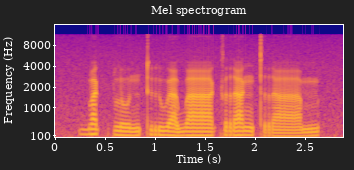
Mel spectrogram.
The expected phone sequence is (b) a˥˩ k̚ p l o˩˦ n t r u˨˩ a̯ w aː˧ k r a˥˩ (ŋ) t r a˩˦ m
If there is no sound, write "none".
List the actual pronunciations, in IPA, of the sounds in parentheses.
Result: b, ŋ

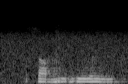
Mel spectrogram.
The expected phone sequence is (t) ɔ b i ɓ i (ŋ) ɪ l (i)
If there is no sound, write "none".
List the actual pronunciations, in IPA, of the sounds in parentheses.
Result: θ, ŋ, i

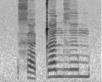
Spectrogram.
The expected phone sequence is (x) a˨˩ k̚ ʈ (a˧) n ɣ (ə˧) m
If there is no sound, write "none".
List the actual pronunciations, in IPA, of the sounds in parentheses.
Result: x, a˧, ə˧

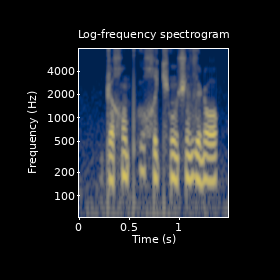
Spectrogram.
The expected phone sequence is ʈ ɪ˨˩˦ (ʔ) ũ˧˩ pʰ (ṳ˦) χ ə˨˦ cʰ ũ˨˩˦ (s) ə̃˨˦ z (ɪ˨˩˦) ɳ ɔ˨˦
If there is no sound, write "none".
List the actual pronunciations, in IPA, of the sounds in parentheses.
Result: χ, ṳ˦, ʃ, ɪ˨˩˦

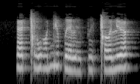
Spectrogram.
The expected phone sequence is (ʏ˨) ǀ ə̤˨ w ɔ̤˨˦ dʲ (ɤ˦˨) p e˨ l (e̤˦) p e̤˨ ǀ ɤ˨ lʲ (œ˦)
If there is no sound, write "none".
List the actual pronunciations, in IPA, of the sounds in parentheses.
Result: ɛ˨, ɤ˦, e̤˨, œ˦

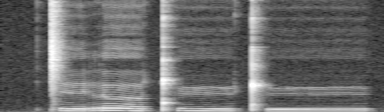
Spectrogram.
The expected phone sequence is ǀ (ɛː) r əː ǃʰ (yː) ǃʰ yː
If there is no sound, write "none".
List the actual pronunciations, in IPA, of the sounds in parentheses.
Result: ɪː, yː

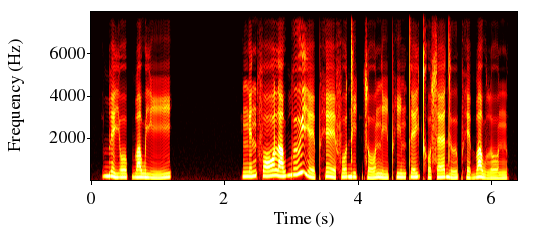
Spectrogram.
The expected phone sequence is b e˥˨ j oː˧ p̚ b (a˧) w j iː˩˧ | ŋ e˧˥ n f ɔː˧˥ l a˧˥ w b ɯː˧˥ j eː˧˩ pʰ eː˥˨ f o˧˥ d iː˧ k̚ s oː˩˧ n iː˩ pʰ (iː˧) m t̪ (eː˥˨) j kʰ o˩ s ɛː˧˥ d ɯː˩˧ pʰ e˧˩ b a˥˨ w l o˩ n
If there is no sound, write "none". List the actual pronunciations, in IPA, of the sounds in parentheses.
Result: a˧, iː˧, eː˧˥

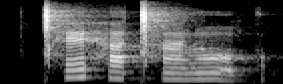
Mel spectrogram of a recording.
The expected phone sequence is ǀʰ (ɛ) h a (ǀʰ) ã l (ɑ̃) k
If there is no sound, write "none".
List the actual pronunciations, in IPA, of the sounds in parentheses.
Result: ɛ, ǀʰ, ɔ̃

